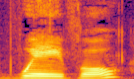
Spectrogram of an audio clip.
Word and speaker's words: huevo: Words like hueso and huevo begin with HU, and the HU is pronounced like a W. Hueso.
